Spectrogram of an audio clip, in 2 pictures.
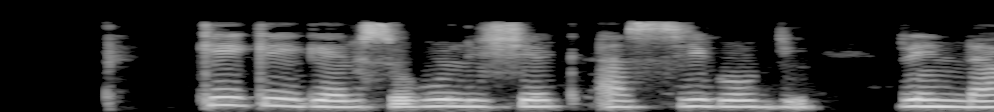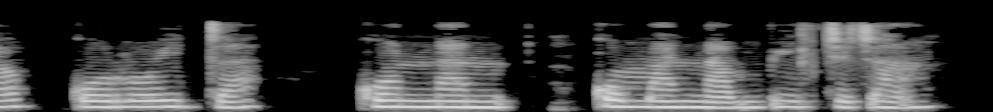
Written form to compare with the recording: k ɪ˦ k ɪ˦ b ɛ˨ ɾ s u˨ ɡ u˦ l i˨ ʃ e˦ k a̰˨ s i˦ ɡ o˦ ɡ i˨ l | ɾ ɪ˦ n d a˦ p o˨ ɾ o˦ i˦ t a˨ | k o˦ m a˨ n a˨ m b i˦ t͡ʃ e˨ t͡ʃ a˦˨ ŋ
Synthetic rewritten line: k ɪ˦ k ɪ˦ ɡ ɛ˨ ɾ s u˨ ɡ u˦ l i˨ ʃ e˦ k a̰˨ s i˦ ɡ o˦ ɡ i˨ | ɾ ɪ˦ n d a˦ k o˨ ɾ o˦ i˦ t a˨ | k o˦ m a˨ n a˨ m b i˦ t͡ʃ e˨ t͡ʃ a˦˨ ŋ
